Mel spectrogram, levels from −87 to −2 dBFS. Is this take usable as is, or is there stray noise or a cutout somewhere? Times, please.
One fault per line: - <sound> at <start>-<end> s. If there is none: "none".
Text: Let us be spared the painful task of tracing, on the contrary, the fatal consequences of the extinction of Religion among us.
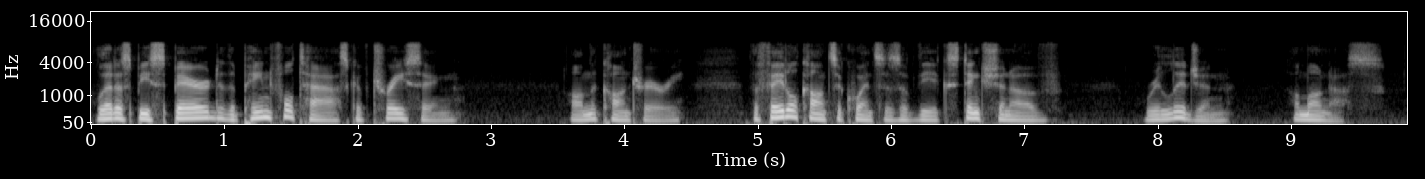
none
